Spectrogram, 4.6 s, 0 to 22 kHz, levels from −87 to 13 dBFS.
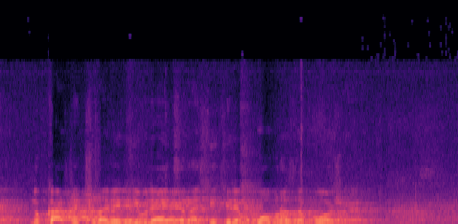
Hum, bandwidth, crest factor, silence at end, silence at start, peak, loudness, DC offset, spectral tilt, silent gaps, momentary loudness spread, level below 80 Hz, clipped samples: none; 16 kHz; 18 dB; 0 s; 0 s; 0 dBFS; -18 LUFS; under 0.1%; -6.5 dB/octave; none; 17 LU; -54 dBFS; under 0.1%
